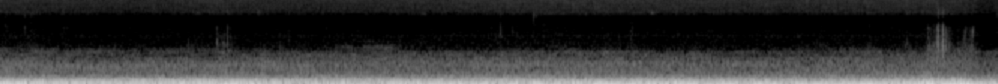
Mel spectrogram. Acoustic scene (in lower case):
car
